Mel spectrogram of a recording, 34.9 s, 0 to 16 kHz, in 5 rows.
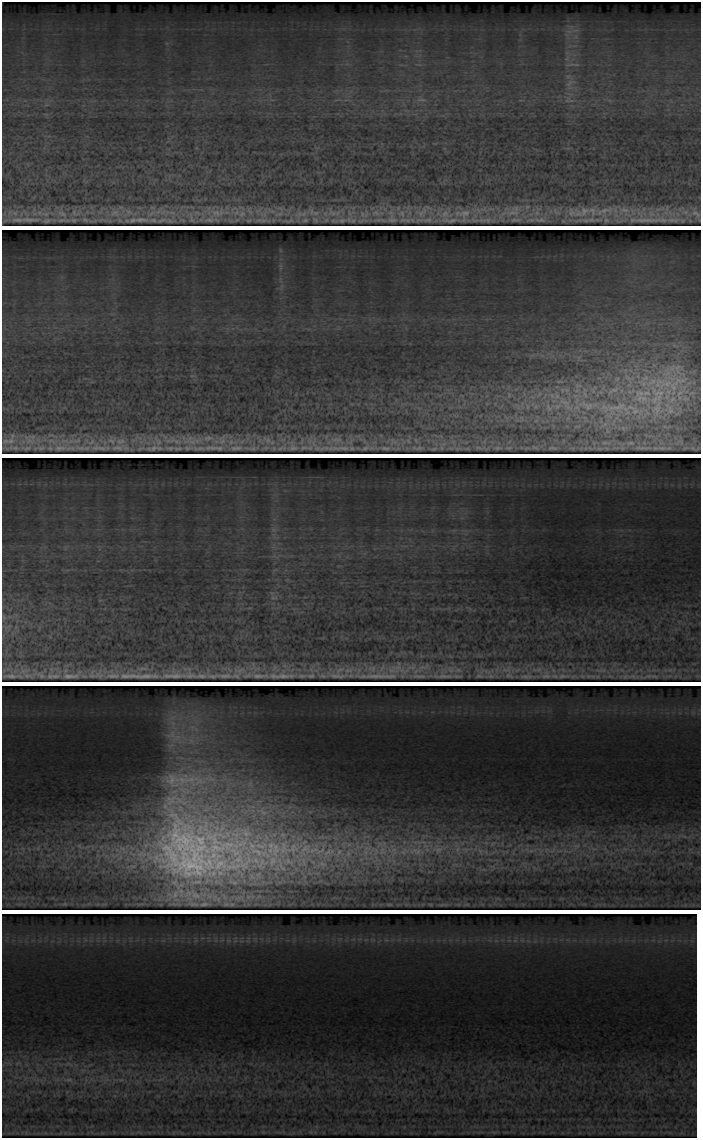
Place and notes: Pl. de la Gare, Saint-Avre, France - Cars and trains
Minidisc recording from 1999.
Tech Note : Sony ECM-MS907 -> Minidisc recording.
France métropolitaine, France, 18 July 1999, ~10:00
